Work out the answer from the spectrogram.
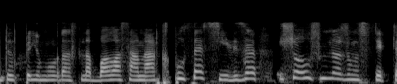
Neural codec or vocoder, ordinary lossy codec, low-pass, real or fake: codec, 16 kHz, 1 kbps, X-Codec, HuBERT features, trained on general audio; AAC, 48 kbps; 7.2 kHz; fake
